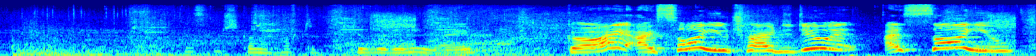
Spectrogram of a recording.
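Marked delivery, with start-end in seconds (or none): 2.8-5.1 loud, high accusing call-out; scolding shout. Real, not acted. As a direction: yell at the clumsy companion. Scolding NPC companion.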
